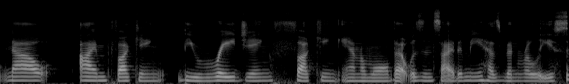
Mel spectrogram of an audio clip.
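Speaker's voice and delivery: ordinary talk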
